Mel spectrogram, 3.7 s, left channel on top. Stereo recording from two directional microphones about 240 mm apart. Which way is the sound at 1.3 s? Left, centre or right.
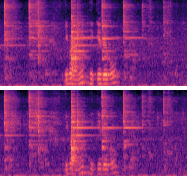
Left.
